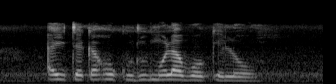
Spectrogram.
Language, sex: Northern Sotho, female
